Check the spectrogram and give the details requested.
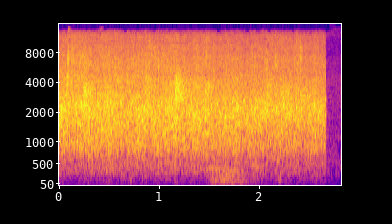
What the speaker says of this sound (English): Can we have a big round of applause for these 10 people?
